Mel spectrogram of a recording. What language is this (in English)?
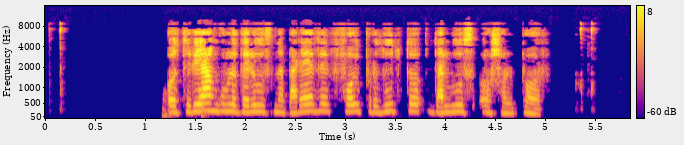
Galician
